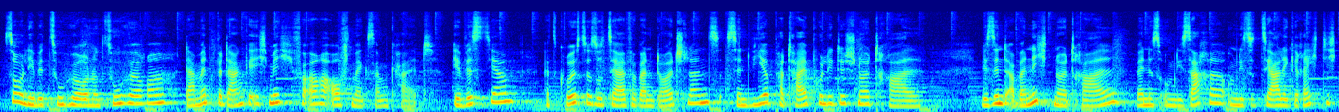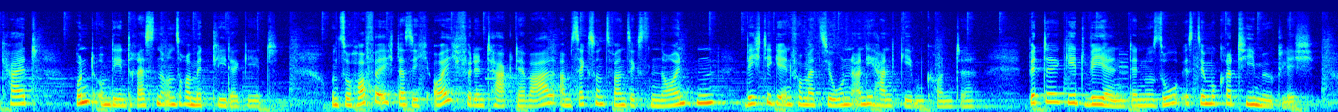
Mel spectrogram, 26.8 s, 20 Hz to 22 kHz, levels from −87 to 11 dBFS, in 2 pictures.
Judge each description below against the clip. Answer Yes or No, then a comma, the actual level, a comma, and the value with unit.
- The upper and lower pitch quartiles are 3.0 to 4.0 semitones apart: No, average, 5.0 semitones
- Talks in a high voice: Yes, high, 205 Hz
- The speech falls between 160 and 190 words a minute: Yes, average, 165 wpm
